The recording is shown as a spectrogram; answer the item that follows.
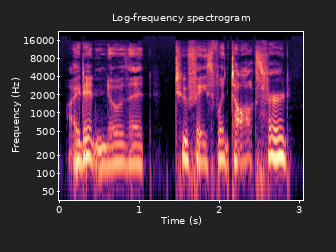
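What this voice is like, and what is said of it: Imitates another person's voice. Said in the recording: “that's my Christian Bale impersonation”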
